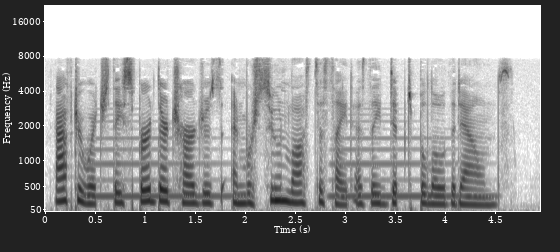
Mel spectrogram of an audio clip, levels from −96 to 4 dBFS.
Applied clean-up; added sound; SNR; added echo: none; Wind instrument, woodwind instrument; 17 dB; none.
